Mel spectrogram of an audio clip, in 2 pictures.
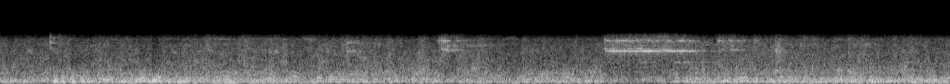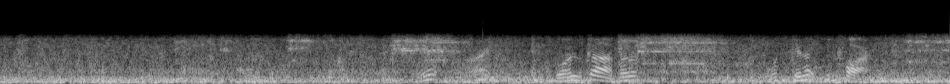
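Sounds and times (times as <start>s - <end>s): train wheels rumbling and clattering: 0.0s - 19.0s
high-pitched wheel squeal: 6.0s - 7.5s.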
